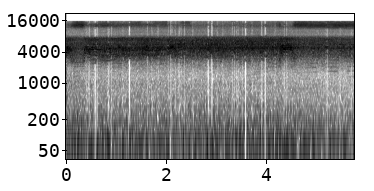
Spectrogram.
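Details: Korean cicadas chorusing in a green forest at midsummer during a heatwave, 25 July 2024: a dense, unbroken high buzzing wall of sound, steady in loudness, with no other clear voices.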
